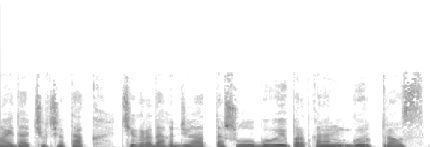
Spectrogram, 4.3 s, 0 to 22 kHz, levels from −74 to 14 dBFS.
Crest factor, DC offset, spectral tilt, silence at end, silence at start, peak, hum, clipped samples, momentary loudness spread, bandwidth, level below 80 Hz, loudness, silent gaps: 14 dB; under 0.1%; -5.5 dB/octave; 0.1 s; 0 s; -10 dBFS; none; under 0.1%; 8 LU; 11.5 kHz; -66 dBFS; -26 LUFS; none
